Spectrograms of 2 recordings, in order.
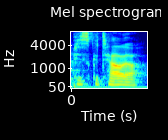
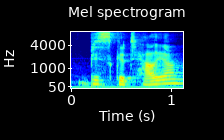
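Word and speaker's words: Piscatella: Um, so I've taken a lot of points from Matt Piscatalia. Biscatalia, I think is how you pronounce his name.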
